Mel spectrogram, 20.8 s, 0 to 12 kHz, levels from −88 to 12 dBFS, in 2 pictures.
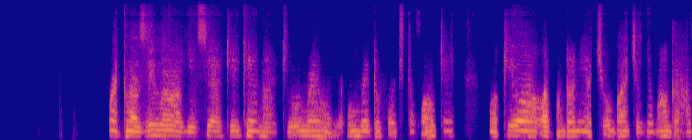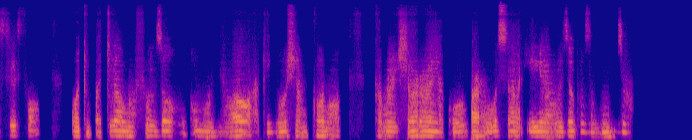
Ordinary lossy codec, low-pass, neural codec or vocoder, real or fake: Opus, 32 kbps; 10.8 kHz; codec, 44.1 kHz, 0.9 kbps, DAC; fake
